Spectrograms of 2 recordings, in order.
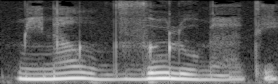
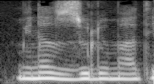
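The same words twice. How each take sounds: First: الظلمات with a heavy zha, tongue tip out; full-mouthed zha. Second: من الظلمات with a z for the zha; wrong z sound. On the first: Teacher gives the correct الظلمات slowly. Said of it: "منہ بھر کر پڑھا جائے گا". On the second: Teacher shows the wrong way to read الظلمات. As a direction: demo the mistake, a plain z in الظلمات. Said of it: "تو یہ بالکل غلط ہے". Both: Shown as a demonstration.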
